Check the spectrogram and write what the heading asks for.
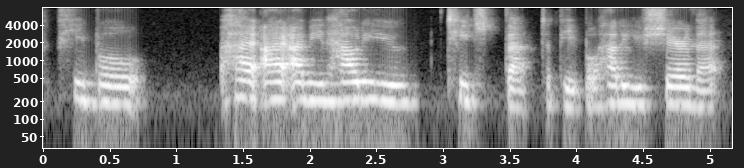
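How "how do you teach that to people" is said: ordinary delivery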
